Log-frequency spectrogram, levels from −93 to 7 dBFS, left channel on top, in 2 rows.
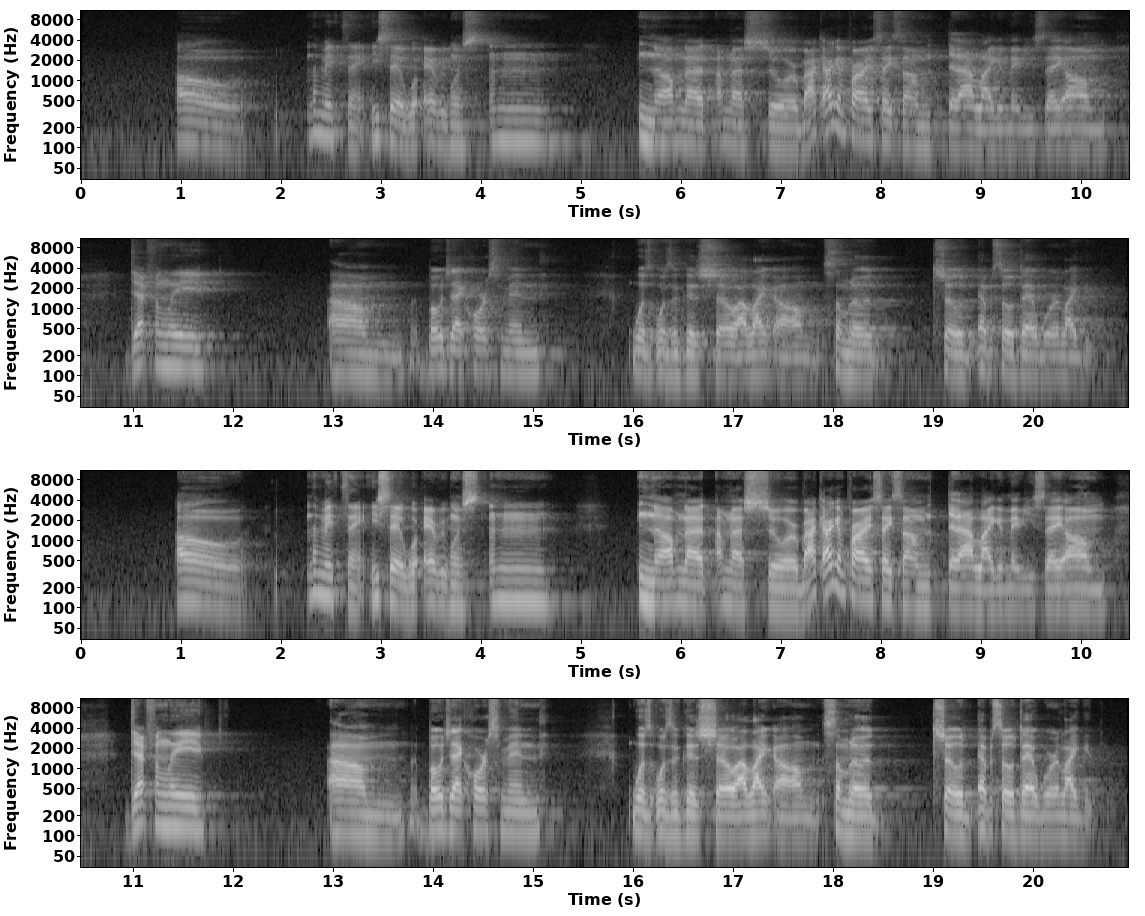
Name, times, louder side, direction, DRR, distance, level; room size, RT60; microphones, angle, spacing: voice 1, 1.0-1.7 2.3-4.7 5.6-11.7 13.0-15.1 15.6-18.5 19.0-20.6, right 8 dB, 50° right, 17 dB, 0.3 m, -24 dB
11.0 x 6.7 x 7.3 m, 1.3 s
head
